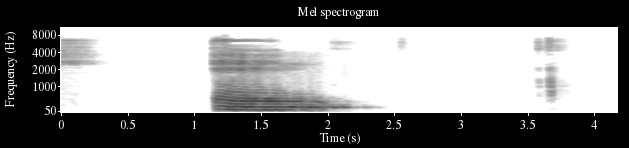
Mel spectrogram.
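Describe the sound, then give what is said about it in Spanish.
Computer mouse clicks while someone draws with the mouse. A few short, dry ticks are spread out between stretches of silence, with a brief voiced sound between them. “Perdonad que dibuje tan mal, pero dibujar con el ratón es complicado.”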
